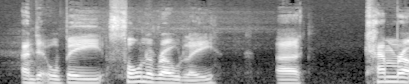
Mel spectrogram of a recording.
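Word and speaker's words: Câmara: And it will be Fornaroli, Camera or Camara. They seem to have changed the pronunciation of his name halfway through the season to Camera.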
